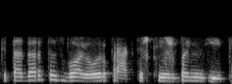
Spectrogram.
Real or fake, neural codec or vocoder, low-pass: real; none; 3.6 kHz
